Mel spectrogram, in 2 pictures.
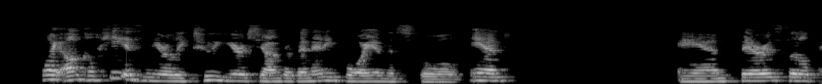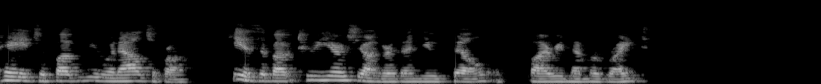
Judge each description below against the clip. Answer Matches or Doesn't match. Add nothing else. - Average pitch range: Matches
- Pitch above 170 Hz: Doesn't match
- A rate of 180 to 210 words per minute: Doesn't match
